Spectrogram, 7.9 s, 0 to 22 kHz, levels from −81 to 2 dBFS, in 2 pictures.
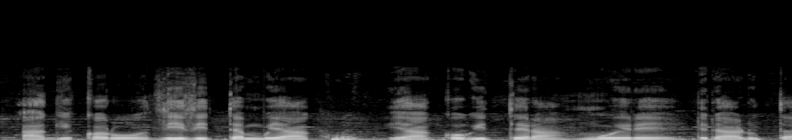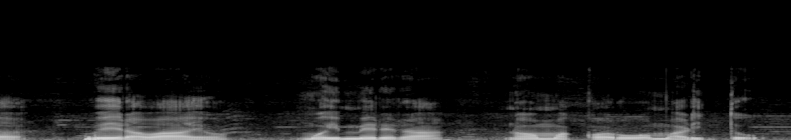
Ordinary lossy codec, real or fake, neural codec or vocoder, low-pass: none; real; none; none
